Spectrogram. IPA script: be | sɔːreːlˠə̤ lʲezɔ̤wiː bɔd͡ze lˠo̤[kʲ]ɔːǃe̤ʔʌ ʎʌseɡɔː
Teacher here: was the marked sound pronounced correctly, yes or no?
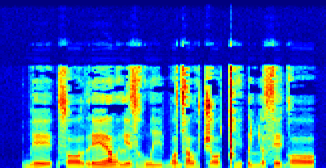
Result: no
